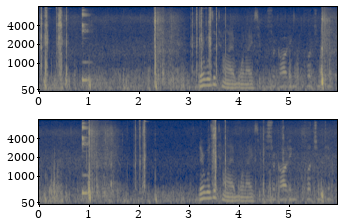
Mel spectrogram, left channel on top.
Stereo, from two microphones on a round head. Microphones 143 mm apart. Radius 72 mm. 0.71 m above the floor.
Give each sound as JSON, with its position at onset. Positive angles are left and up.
{"t": 0.9, "sound": "a cowbell", "side_deg": -20}
{"t": 3.1, "sound": "a woman speaking", "side_deg": 10}
{"t": 4.5, "sound": "a man speaking", "side_deg": -80}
